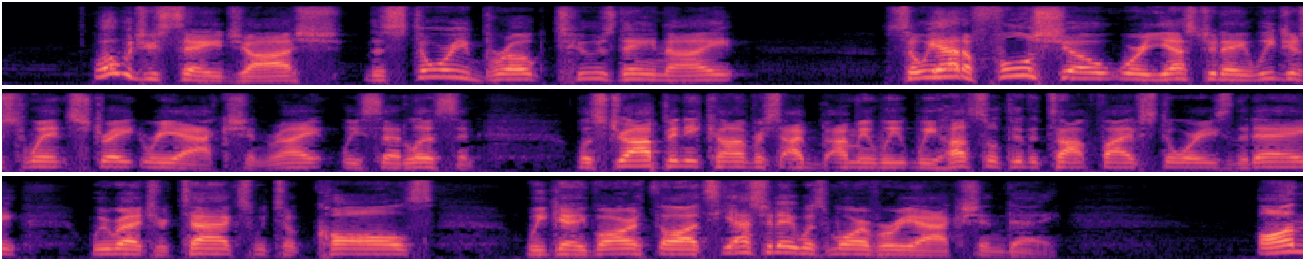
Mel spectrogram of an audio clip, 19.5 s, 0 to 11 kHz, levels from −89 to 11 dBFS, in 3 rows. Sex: male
